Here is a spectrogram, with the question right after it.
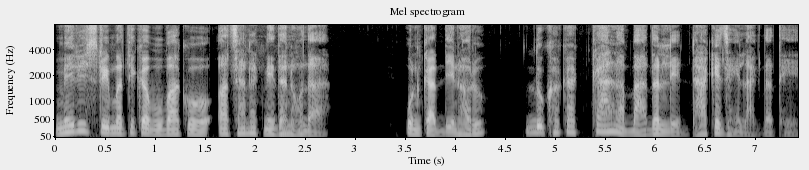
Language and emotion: Nepali, sad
